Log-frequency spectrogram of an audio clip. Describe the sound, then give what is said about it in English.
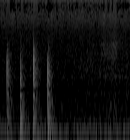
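Four quick, evenly spaced, sharp knocks on wood, followed by a low background hum with no further sound. “I don't want to see my doctor knocking on wood.”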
